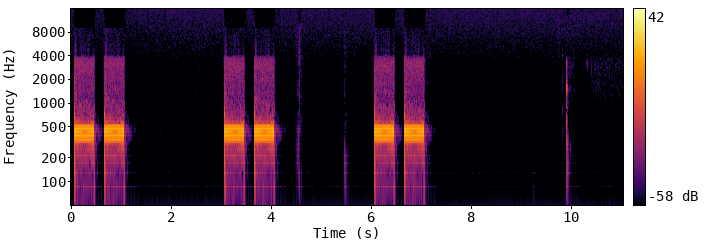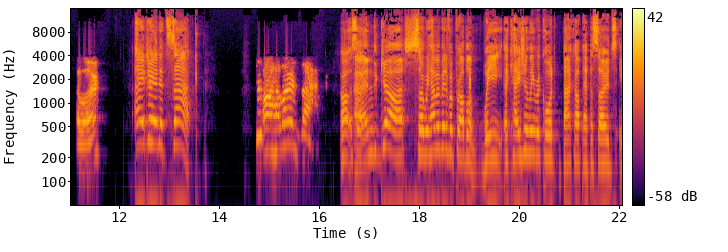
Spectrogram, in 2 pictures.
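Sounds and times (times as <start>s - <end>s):
ringing tone of an outgoing phone call: 0.1s - 1.2s, 3.1s - 4.2s, 6.1s - 7.2s
speech: 12.5s - 13.6s, 14.8s - 22.0s.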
